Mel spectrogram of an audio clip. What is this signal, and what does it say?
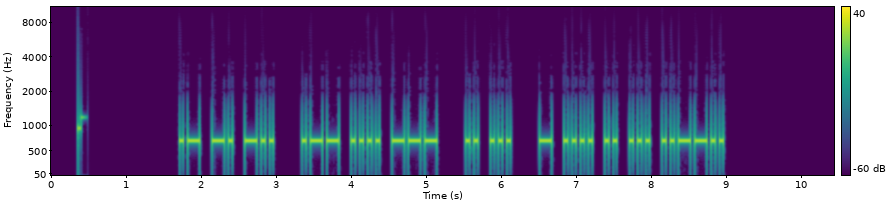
Morse code, heard as a keyed tone, about 22 wpm, 700 Hz. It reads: AND WHO IS THIS?
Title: Sentences from Top 100 Words 22wpm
